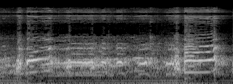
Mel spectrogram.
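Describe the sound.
A rain-soaked hen clucks in a string of loud, nasal, harmonic calls that run on almost without pause, with no talk over them.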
